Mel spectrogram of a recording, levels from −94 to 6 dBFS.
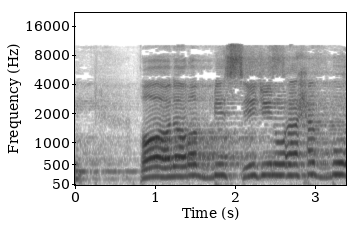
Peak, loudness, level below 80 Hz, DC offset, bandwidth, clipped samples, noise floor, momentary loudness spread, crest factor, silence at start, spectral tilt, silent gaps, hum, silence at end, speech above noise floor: -2 dBFS; -17 LUFS; -56 dBFS; under 0.1%; 11 kHz; under 0.1%; -39 dBFS; 8 LU; 16 dB; 0 s; -2.5 dB/octave; none; none; 0 s; 22 dB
